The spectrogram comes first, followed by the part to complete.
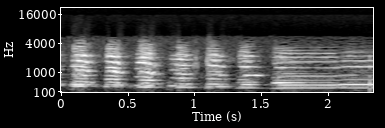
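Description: Orchestral cartoon score: six short, detached notes in quick succession, about four a second, then a held chord from about a second and a half in.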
